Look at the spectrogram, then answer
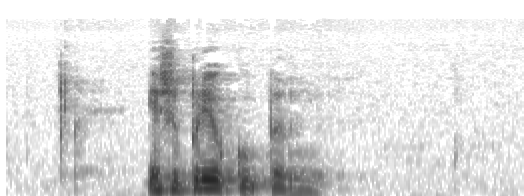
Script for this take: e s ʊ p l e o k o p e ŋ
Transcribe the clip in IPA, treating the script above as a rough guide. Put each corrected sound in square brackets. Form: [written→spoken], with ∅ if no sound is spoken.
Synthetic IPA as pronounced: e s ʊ p [l→ɾ] e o k [o→u] p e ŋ

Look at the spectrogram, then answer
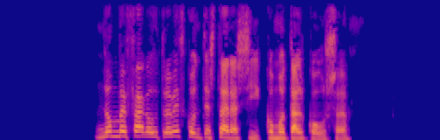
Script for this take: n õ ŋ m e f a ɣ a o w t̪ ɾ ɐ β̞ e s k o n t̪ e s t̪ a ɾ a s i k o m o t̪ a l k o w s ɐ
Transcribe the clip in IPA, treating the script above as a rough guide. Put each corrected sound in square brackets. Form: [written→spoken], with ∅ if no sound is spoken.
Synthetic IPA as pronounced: n õ ŋ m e f a ɣ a o w t̪ ɾ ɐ β̞ e [s→θ] k o n t̪ e s t̪ a ɾ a s i k o m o t̪ a l k o w s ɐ

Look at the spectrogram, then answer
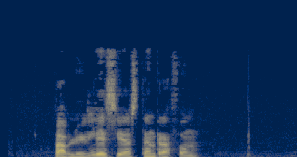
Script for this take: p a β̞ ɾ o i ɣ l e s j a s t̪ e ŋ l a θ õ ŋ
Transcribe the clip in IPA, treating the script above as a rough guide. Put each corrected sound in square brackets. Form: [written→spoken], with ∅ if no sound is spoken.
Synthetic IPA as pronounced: p a β̞ [ɾ→l] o i ɣ l e s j a s t̪ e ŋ [l→r] a θ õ ŋ

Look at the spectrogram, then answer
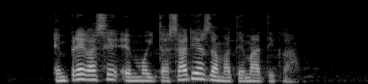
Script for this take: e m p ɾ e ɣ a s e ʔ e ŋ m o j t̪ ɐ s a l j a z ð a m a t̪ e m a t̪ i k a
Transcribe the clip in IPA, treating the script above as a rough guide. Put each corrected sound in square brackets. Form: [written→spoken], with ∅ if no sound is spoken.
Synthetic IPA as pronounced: e m p ɾ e ɣ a s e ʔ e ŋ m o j t̪ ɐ s a [l→ɾ] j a z ð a m a t̪ e m a t̪ i k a

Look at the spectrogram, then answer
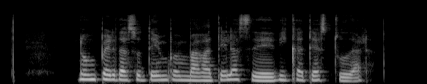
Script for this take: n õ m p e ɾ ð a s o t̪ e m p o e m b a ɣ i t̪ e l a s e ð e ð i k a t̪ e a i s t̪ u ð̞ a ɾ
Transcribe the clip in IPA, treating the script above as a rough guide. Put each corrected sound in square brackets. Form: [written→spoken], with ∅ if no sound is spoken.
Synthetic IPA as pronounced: n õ m p e ɾ ð a s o t̪ e m p o e m b a ɣ [i→a] t̪ e l a s e ð e ð i k a t̪ e a [i→e] s t̪ u ð̞ a ɾ

